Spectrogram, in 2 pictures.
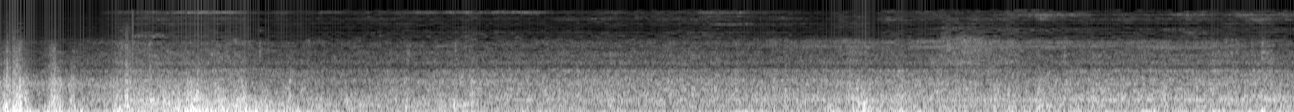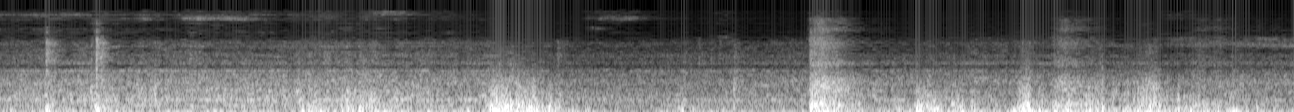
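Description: Passenger train running along the track, heard from on board: a steady rumble and rattle with a few sharp knocks, the loudest about ten and a half seconds in.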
